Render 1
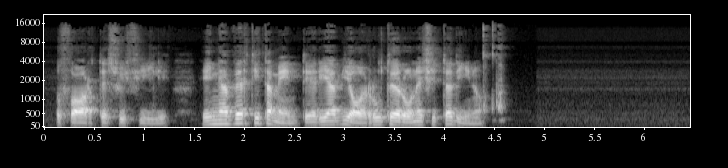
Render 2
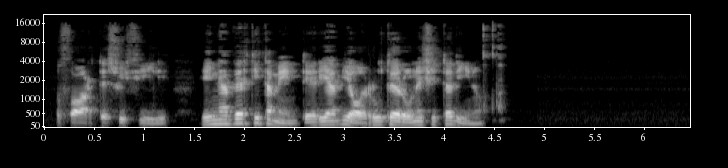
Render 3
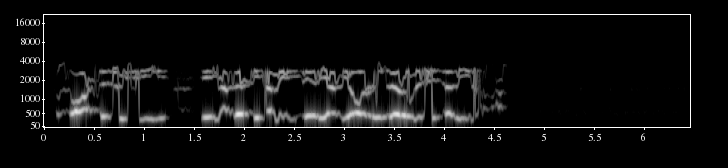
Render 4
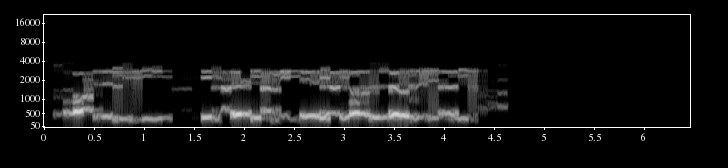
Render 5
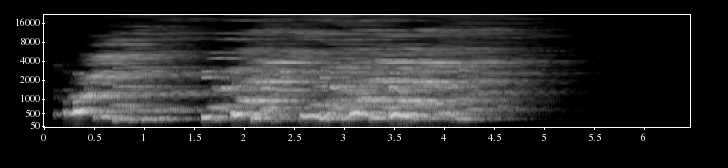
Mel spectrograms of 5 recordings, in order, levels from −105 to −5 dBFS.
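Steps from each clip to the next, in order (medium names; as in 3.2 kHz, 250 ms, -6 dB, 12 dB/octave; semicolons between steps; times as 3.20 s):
spectral noise reduction 15 dB; trim -7.5 dB
formants replaced by sine waves
spectrogram pixelated in time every 100 ms
pitch-shifted reverb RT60 1 s, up +12 st, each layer -2 dB, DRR 5.5 dB; trim -1.5 dB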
